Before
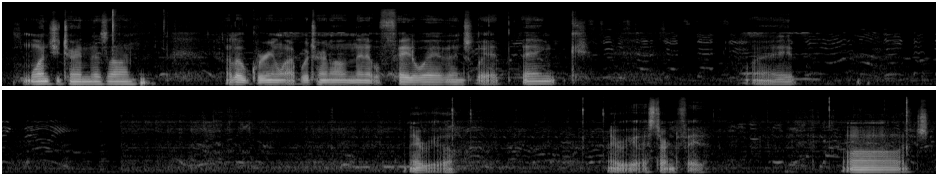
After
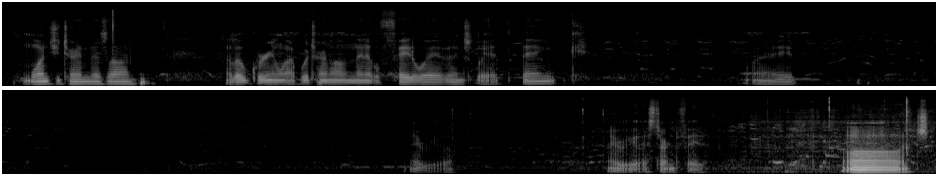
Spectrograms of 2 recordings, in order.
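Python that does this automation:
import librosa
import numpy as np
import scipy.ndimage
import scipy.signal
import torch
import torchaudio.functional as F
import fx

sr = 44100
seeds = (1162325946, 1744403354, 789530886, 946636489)

y = fx.gain(x, sr, db=fx.line((9.09, -9.5), (9.89, -16.0), (14.32, -16.0), (15.16, -6.0), (16.31, -6.0), (16.97, 5.5)))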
